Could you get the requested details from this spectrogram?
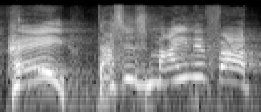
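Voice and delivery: sehr hoch und laut, gedehnt; brüll empört wie ein kleines Kind; brüllendes Kind. A narrator's reading. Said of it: "brüllt Pin". (lautes Kindergebrüll)

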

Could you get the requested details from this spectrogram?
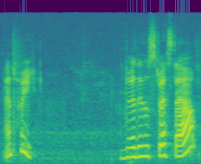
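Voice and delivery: high, sweet praise for a bird; pet talk voice. Real, not acted. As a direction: coo at a budgie. Asking the bird.

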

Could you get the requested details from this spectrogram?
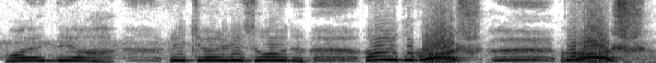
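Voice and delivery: loud, high excited commentator call. Pretend. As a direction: yell it like a live commentator. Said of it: "Kazan sesi yapmakta birazcık ustayım".

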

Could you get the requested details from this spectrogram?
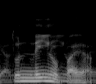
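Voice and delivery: normal talking voice

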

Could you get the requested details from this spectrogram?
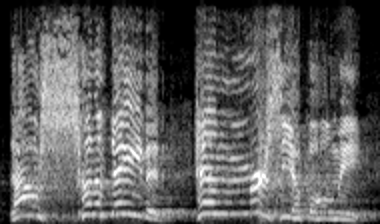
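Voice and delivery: high, slow drawn-out plea; crying out. Retold or imitated. Blind beggar cries out again to be heard. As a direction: stretch every word, begging. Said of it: "And he cried".

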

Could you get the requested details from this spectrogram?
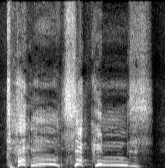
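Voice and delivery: very high, loud, stretched shriek; witch crying out. A narrator's reading. Witch counting down to the transformation, crying out. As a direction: screech the countdown slowly. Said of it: "cried the Grand High Witch".

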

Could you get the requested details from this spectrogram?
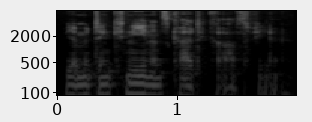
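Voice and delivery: ordinary delivery

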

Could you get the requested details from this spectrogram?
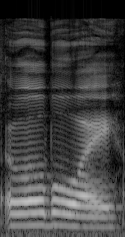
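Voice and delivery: usual speaking voice

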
